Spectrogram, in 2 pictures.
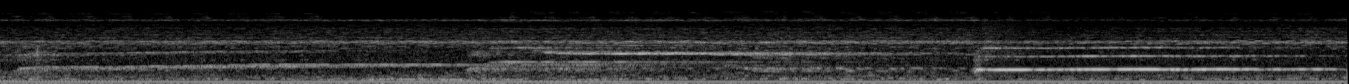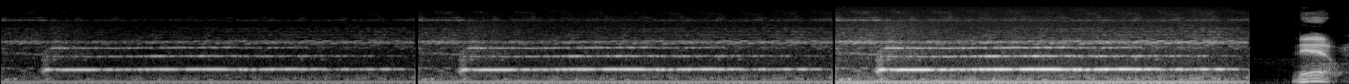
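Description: A recording of long, steady, whistle-like tones, each held three to four seconds over a constant low hum. The first few glide slightly upward and step in pitch. The last four repeat on the same note about every four seconds, growing louder toward the end.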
